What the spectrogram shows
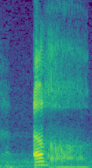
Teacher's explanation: إذا الخاء تخرج من أدنى الحلق، أدنى الحلق ما هو؟ هو منطقة جذر اللسان مع الحنك اللحمي. · الخاء أول شيء هي حرف مهموس. ما معنى مهموس؟ يعني يتدفق النفس عند النطق بها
